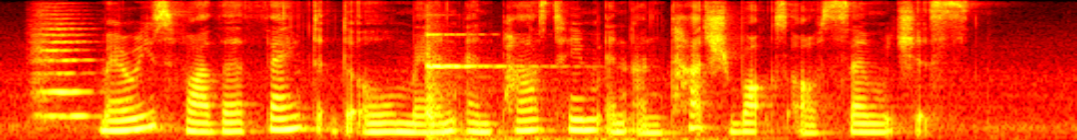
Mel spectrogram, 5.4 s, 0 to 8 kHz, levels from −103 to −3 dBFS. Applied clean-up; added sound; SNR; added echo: none; Piano + Bowed string instrument; 6 dB; none.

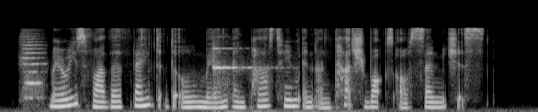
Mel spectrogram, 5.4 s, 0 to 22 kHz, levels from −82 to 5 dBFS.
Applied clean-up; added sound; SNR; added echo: neural diffusion model UNIVERSE++.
